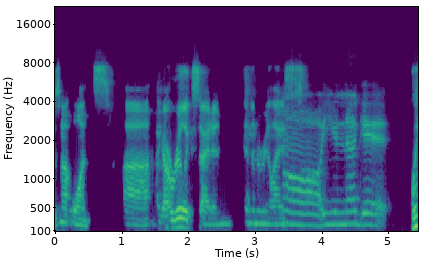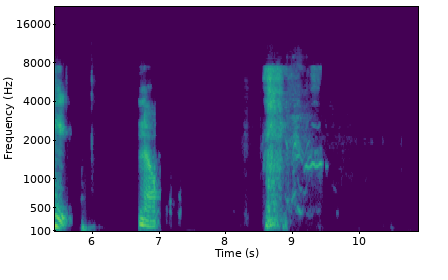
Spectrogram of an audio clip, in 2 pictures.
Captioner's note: laughter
